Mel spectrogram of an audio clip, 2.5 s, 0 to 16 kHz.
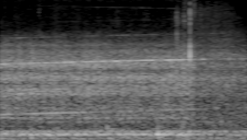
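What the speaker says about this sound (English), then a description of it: "There we go, we should have a spinning prop" Steady drone of a propeller engine running after start-up in the X-Plane 10 flight simulator, a constant broadband hum with a faint tonal whine, loud and unbroken throughout.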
